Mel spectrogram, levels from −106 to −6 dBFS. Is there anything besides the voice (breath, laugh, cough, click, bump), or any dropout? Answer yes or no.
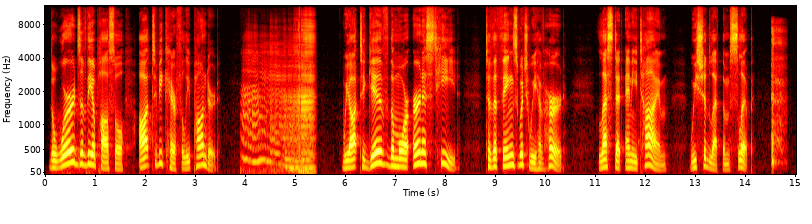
yes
